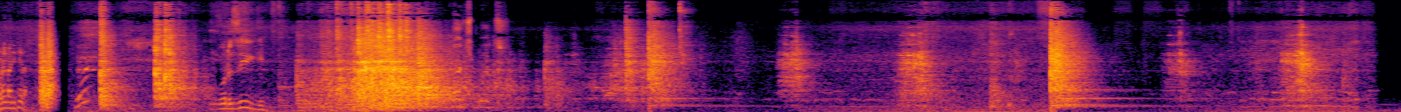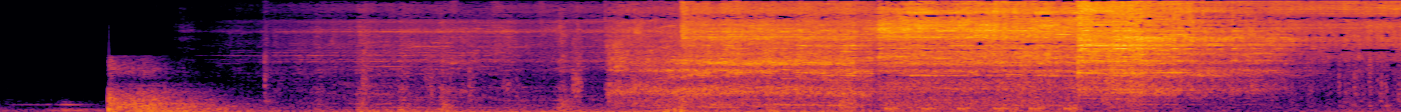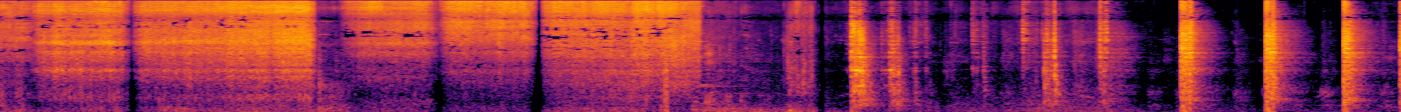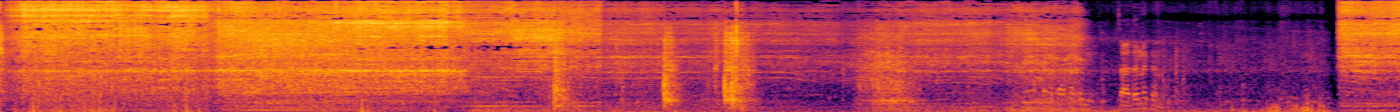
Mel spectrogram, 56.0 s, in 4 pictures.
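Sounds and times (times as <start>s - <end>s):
angle grinder grinding steel: 42.1s - 53.0s.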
